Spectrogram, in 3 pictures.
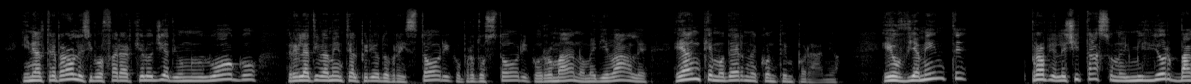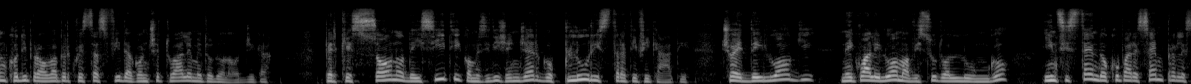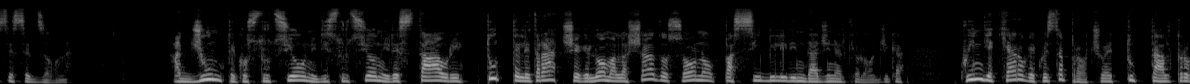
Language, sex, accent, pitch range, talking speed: Italian, male, native, 140-195 Hz, 150 wpm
